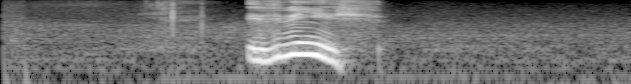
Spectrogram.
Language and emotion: Russian, angry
